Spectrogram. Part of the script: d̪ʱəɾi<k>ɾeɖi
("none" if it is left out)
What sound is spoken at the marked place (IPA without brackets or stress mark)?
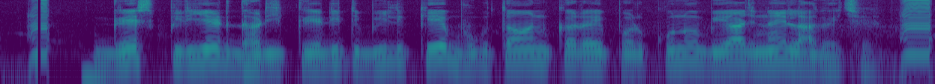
k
